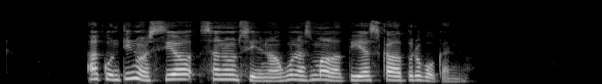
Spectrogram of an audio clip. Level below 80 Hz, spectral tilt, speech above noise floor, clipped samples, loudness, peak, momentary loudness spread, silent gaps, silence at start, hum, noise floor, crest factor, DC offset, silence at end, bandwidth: -64 dBFS; -5.5 dB/octave; 73 dB; under 0.1%; -18 LUFS; -2 dBFS; 5 LU; none; 0.9 s; none; -90 dBFS; 18 dB; under 0.1%; 1.35 s; 8.2 kHz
